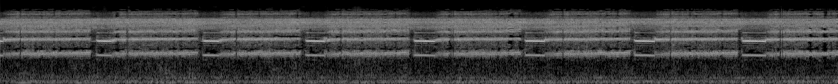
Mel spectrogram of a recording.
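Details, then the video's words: Garengpung cicada in a garden around midday producing an intense, tonal, ringing drone that stutters regularly about once per second in an even, pulsing rhythm. "Suara garengpung di kebun"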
